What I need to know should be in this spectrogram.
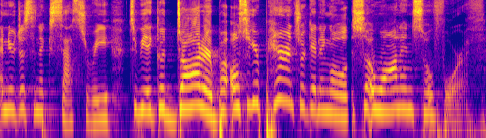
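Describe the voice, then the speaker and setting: In an animated tone, a woman speaks at a very fast pace with a high pitch and ordinary pitch variation. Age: 20s. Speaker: vlogger. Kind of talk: casual monologue vlog.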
